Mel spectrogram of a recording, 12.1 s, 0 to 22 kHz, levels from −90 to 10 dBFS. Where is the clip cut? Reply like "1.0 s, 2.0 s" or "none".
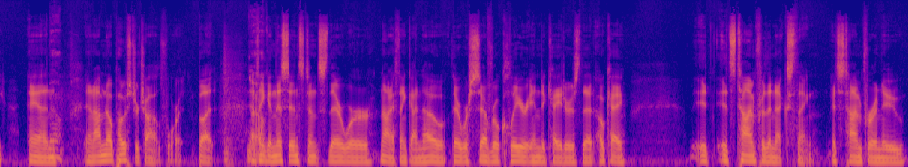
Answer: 1.1 s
